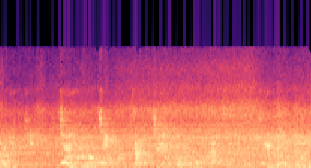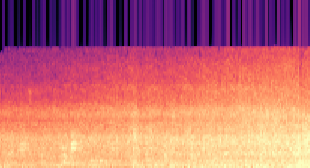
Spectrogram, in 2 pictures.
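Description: An electric locomotive's motor hums as it pulls in.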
